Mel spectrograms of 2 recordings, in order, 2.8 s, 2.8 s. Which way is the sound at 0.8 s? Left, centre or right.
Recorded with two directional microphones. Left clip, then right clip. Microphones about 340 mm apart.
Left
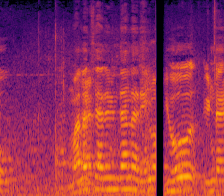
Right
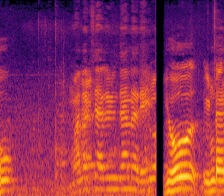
Centre.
